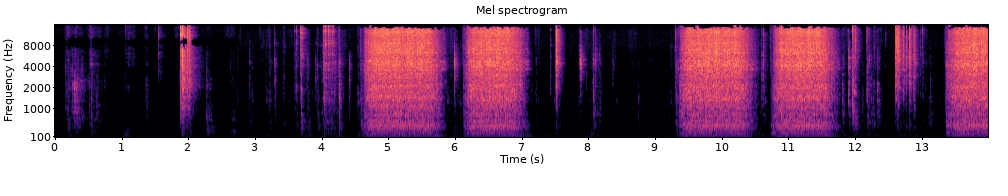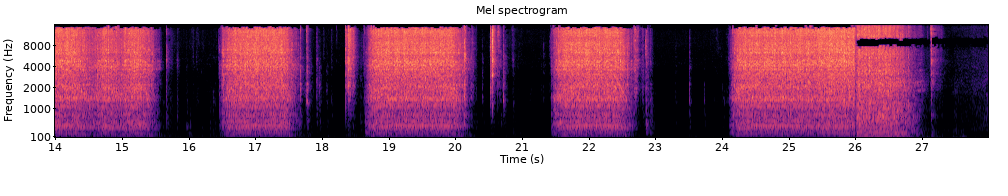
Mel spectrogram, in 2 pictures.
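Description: Brother overlocker (serger) stitching a seam on knit fabric in short runs of one to two seconds each. It stops and starts about nine times, with quiet fabric handling in the gaps.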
